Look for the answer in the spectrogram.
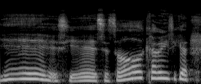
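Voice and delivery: eager, high muttering to oneself. Retelling walking in circles before a game, imitating muttering to oneself. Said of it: "I'll be buttering to myself like a psych ward patient".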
